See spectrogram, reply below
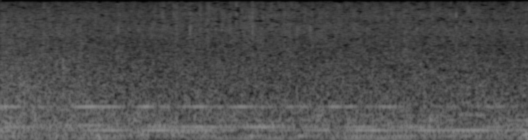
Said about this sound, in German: Regen hat eingesetzt. Der Wind wird kühler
